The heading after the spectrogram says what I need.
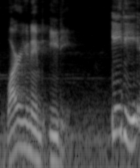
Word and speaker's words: EDI: are you named Edie Edie is the phonetic pronunciation of EDI that is an acronym for enhanced defense intelligence okay uh where exactly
